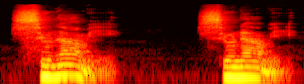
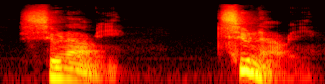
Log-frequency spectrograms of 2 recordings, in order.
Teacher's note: After 2011, the word tsunami entered many different languages, including English, but most native speakers will just pronounce it tsunami, tsunami, and completely cut the affricate sound and just make it that sibilant sound, that S, tsunami, tsunami.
